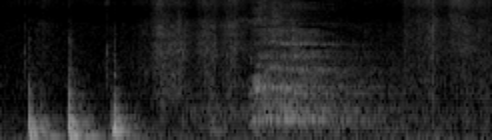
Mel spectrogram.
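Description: Three quick dull knocks, about a fifth of a second apart, followed about a second later by a softer, briefer noise.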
